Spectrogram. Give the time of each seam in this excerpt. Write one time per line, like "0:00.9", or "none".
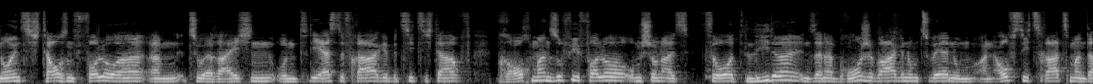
0:03.1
